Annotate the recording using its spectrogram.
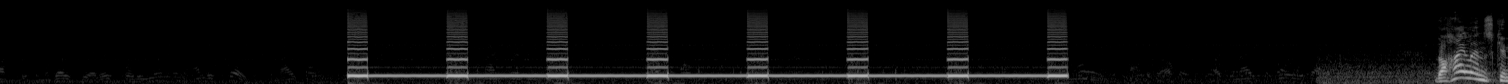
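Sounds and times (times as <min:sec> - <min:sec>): buzzy beeps: 0:03.5 - 0:10.7
steady electronic tone: 0:03.5 - 0:10.7.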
